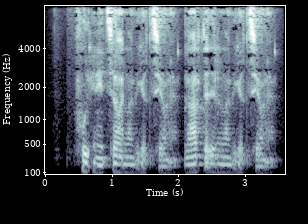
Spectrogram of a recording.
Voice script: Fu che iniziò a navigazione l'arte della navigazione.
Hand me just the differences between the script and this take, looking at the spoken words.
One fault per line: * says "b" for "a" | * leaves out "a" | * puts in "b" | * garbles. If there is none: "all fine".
all fine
